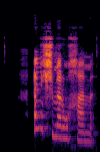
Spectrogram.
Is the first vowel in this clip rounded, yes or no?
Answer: no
